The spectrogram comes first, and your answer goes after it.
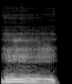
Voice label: Male Dwarf Thinking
